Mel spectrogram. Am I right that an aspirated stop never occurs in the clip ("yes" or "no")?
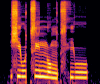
no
